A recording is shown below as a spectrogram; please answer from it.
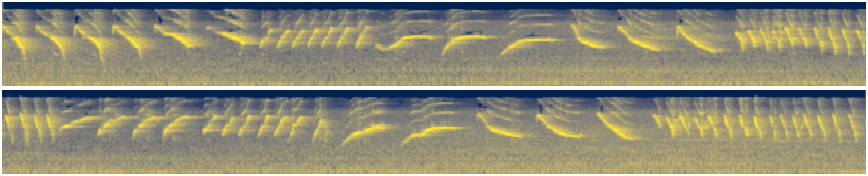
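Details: Spanish Timbrado canary in powerful training song, mixing sharp downslurred notes repeated about three times a second with rising whistles and bursts of rolling, rattling trills.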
